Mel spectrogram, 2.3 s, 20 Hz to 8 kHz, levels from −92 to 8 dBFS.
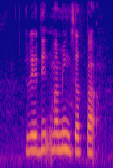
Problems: none marked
